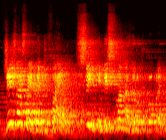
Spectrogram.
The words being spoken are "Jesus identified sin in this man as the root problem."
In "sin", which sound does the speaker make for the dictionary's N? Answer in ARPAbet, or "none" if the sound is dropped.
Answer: none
